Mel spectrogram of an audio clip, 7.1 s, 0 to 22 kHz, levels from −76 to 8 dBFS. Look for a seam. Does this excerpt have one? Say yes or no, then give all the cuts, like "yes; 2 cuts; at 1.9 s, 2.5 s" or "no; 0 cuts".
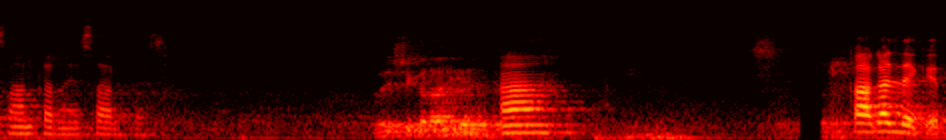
no; 0 cuts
